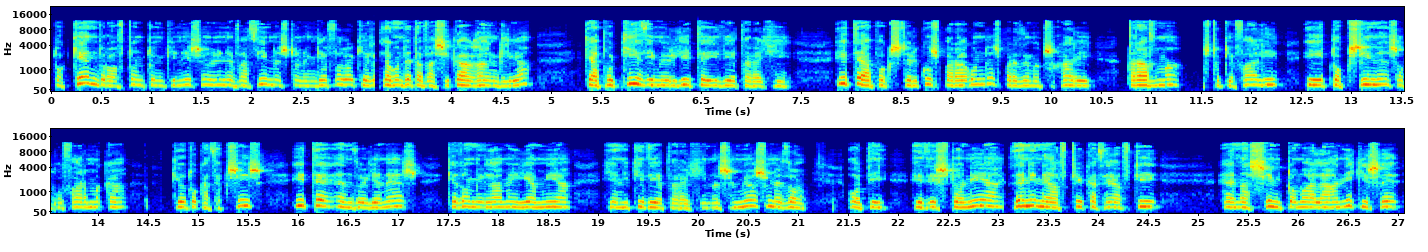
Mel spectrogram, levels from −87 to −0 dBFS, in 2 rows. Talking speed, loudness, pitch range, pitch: 135 wpm, -26 LUFS, 200-225 Hz, 210 Hz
